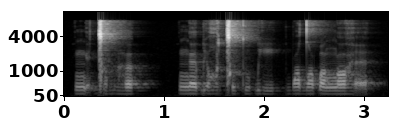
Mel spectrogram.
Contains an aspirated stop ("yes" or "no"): no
